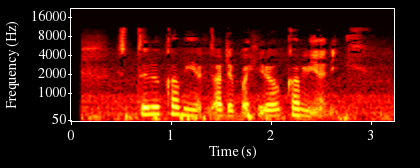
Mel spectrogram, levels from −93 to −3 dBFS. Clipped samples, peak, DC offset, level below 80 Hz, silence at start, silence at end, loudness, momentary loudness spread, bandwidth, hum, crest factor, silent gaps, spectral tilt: under 0.1%; -8 dBFS; under 0.1%; -50 dBFS; 0.1 s; 0.05 s; -25 LUFS; 18 LU; 11.5 kHz; none; 18 dB; none; -5.5 dB/octave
